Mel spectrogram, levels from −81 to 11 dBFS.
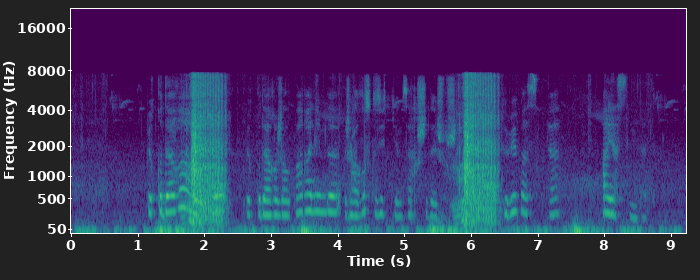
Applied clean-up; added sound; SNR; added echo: none; Livestock, farm animals, working animals; -4 dB; none.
